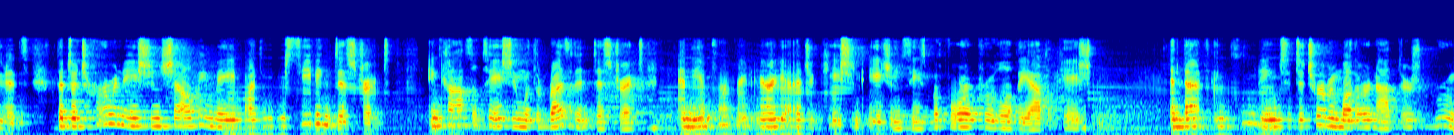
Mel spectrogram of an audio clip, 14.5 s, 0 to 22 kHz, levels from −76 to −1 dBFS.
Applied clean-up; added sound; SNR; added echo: neural separator model SepFormer DNS4.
